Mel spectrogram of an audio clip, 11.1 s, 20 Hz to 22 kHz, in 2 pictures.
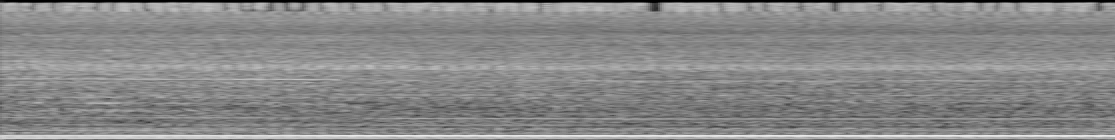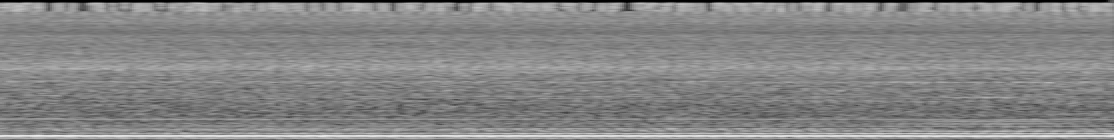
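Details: Nissan 350Z after cylinder 4 misfire code, coils swapped between cylinders and spark plug replaced: steady even idle, no stumbles; misfire gone, code erased, cause was the spark plug; exhaust still smoky from burning oil.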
